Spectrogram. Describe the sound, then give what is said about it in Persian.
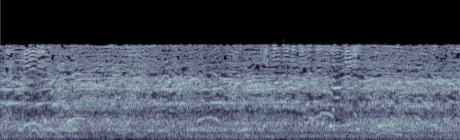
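A crowd in Kunduz chants Allahu Akbar to welcome the Taliban-declared Islamic Emirate government. Many raised voices shout and cheer together in a continuous, loud, dense mix. “در گوشه ای از شهر قندوز نیز افرادی با استقبال از دولت موسوم به امارت اسلامی صدای الله اکبر سر دادند.”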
